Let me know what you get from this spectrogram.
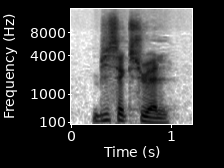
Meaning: plural of bisexuel
- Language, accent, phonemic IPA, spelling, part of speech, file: French, France, /bi.sɛk.sɥɛl/, bisexuels, noun, LL-Q150 (fra)-bisexuels.wav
